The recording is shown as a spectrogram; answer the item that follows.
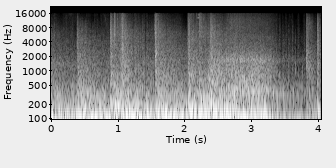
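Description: Battle sound effects: explosions and gunshots, several sharp blasts over a heavy, continuous low rumble, mixed with dramatic music.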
